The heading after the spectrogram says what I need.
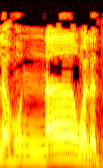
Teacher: لهن تمد الفتحة زيادة فيتولد منها ألف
